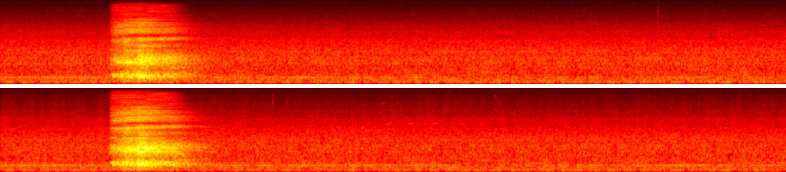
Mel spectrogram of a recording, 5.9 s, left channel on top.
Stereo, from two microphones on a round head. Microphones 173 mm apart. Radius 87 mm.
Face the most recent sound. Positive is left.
turn(degrees=-20)  # may be behind; listen again after turning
